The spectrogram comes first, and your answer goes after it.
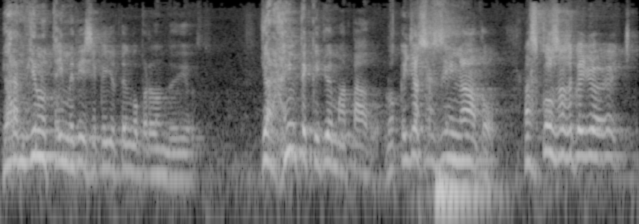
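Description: A man's voice: sits high, lively intonation, fast, darkish tone, echoey room, slight background noise, pitched above the performer's own voice. A preacher putting on a desperate furious hitman. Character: desperate furious male hitman, guilt-ridden.

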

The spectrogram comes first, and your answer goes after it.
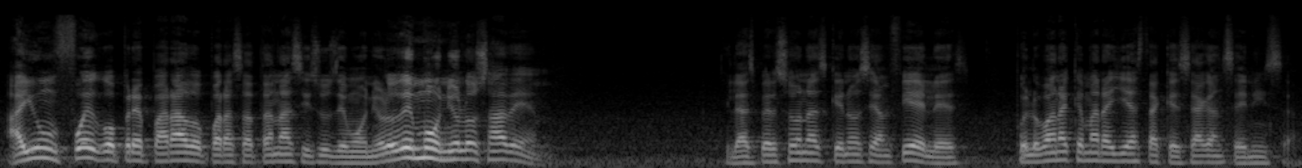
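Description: A man preaches a sermon in a medium-pitched, animated voice, dramatic and emphatic, rising into loud bursts. He reads out scripture references slowly.

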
